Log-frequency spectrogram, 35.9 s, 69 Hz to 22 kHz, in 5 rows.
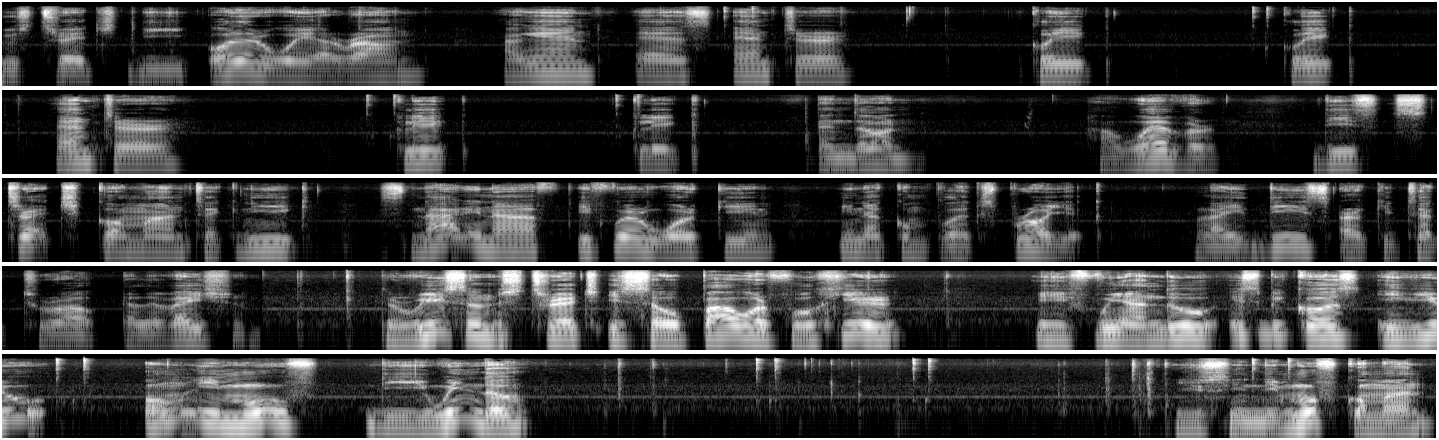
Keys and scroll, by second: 1.4 s, 2.5 space, 8.0 space, 22.7 space, 23.7 Escape, 29.9 ctrl+z, 31.0 ctrl+z.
